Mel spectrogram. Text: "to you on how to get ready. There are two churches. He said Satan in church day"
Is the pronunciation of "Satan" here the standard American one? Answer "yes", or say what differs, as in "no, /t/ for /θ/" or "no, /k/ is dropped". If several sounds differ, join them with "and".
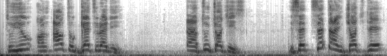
no, /n/ is dropped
